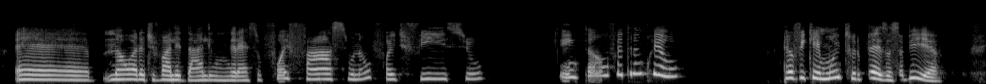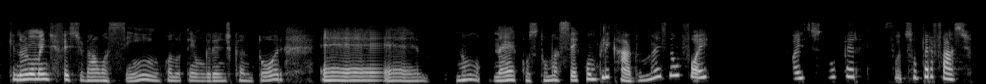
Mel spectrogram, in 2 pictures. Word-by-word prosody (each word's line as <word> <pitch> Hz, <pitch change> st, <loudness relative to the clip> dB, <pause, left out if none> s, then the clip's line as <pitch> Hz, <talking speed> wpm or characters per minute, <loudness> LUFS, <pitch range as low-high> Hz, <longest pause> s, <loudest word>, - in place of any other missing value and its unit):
Eh, 220 Hz, -3 st, +3 dB
na 230 Hz, +1 st, +3 dB
hora 230 Hz, -1 st, +5 dB
de 215 Hz, 0 st, -6 dB
validar 205 Hz, -2 st, +2 dB
ali 200 Hz, +1 st, 0 dB
o 195 Hz, -, -2 dB
ingresso 190 Hz, +1 st, -1 dB
foi 140 Hz, -6 st, -3 dB
fácil, 245 Hz, -, 0 dB
não 265 Hz, +7 st, -4 dB
foi 235 Hz, -5 st, -2 dB
difícil. 255 Hz, +2 st, -6 dB, 0.7 s
Então, 335 Hz, +5 st, 0 dB
foi 455 Hz, +1 st, -1 dB
tranquilo. 485 Hz, -7 st, +2 dB, 1.0 s
Eu 295 Hz, +1 st, +7 dB
fiquei 300 Hz, 0 st, +4 dB
muito 305 Hz, +5 st, +4 dB
surpresa, 255 Hz, -4 st, +5 dB
sabia? 215 Hz, -, +2 dB, 0.5 s
Que -, -, -5 dB
normalmente 240 Hz, +2 st, +4 dB
festival 190 Hz, -5 st, -2 dB
assim, 175 Hz, +5 st, -3 dB
quando 170 Hz, -2 st, -6 dB
tem 175 Hz, +1 st, -6 dB
um 165 Hz, -, -7 dB
grande 165 Hz, 0 st, -4 dB
cantor, 180 Hz, +6 st, -4 dB, 0.4 s
eh, 185 Hz, -2 st, 0 dB, 0.4 s
não 205 Hz, +2 st, -2 dB
né, 190 Hz, +4 st, +3 dB
costuma 185 Hz, +2 st, -4 dB
ser 190 Hz, +1 st, -2 dB
complicado. 230 Hz, -, 0 dB
Mas 315 Hz, -, -2 dB
não 420 Hz, +1 st, 0 dB
foi. 340 Hz, -5 st, +2 dB, 0.8 s
Foi 275 Hz, +2 st, 0 dB
super 345 Hz, +2 st, -5 dB, 0.3 s
foi -, -, -11 dB
super 355 Hz, +3 st, -1 dB
fácil. 250 Hz, -7 st, 0 dB
220 Hz, 135 wpm, -24 LUFS, 185-265 Hz, 1.0 s, Eu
